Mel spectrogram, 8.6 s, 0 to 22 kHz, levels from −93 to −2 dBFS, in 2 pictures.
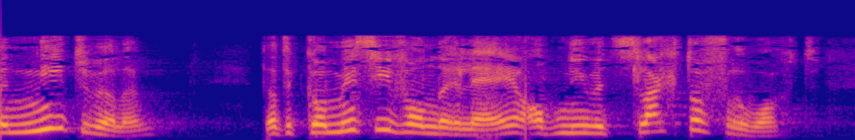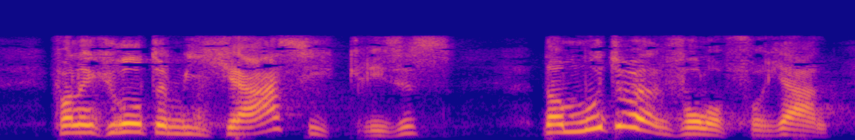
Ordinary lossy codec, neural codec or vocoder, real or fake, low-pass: none; none; real; none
